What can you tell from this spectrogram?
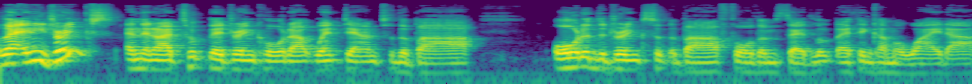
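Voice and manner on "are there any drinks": very high, loud, thrilled and excited. Speaker retells being taken for a waiter, asking a couple about drinks: retelling an excited question. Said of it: "I said it like really excited though".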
